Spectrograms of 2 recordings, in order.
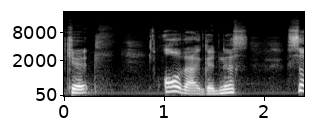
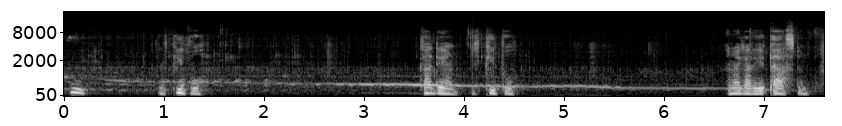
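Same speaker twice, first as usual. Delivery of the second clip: hushed voice under breath; 13 semitones higher, 14 dB quieter, faster than usual. Real, not acted. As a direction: keep it down, passing people. Sneaking past hikers.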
